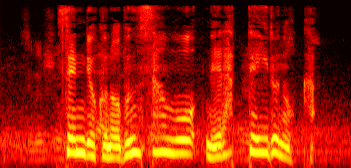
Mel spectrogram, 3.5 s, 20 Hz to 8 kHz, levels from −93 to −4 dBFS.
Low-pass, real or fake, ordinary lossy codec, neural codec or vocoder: 7.2 kHz; real; MP3, 64 kbps; none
